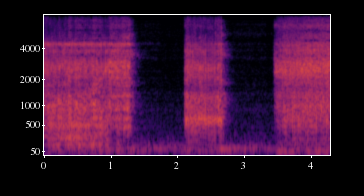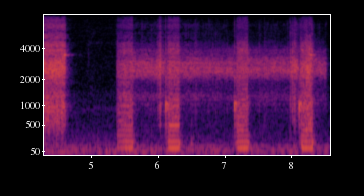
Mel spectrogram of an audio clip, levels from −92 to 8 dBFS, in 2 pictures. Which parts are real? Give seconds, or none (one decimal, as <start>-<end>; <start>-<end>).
3.5-8.6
